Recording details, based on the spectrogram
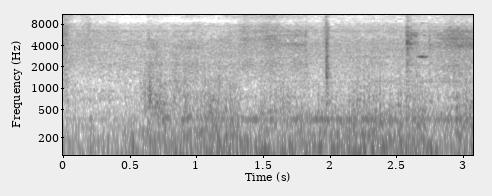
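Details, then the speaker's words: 2011 Ford Crown Victoria LX V8 after sitting two to three weeks, started on first turnover: steady, low, even rumble with no knocks or ticks, settling as it warms and idles down. Normal idle. "and real quick while it's running and warming up just making sure that uh yep it's starting to idle down so that's good"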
